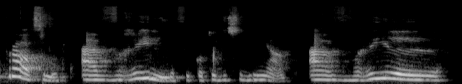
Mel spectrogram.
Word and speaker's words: avril: O próximo, avril, ficou tudo sublinhado. Avril. Olha esse L aqui, tem que fazer o L bem redondinho, não pode engolir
